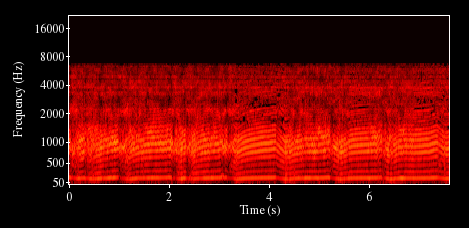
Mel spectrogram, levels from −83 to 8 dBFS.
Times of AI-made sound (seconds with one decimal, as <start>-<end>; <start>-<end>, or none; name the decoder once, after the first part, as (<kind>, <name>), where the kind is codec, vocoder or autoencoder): 0.0-3.3 (codec, HILCodec); 4.4-5.6; 6.0-6.9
